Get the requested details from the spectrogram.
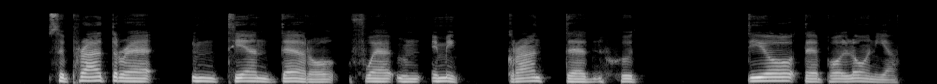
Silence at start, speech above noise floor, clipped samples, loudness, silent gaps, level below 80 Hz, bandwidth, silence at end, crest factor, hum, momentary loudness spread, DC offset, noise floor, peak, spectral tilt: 0.5 s; 61 dB; under 0.1%; -19 LUFS; none; -58 dBFS; 11.5 kHz; 0.4 s; 16 dB; none; 10 LU; under 0.1%; -79 dBFS; -2 dBFS; -7 dB/octave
